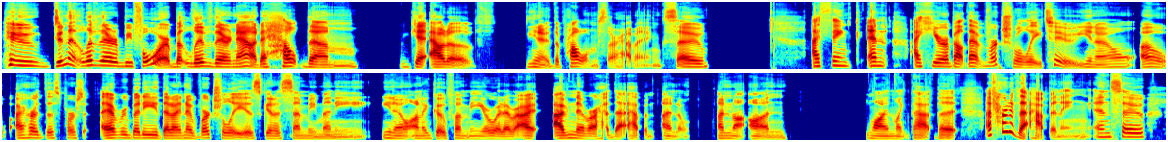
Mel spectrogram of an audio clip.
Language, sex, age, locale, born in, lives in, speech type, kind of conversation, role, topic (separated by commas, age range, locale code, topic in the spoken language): English, female, 50-54, en-US, United States, United States, conversation, podcast, host, How do people create a sense of belonging and connection within their communities?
